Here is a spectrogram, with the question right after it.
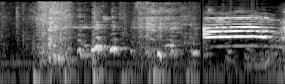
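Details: Kitten meowing: after three seconds of laughter and chatter from people, one clear, tonal, slightly wavering meow sustained for over a second.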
